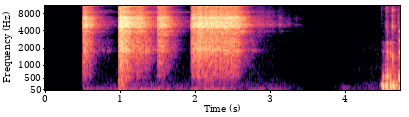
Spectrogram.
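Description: Tambourine from a sample library, heard alone: a few bright jingly shakes and strikes, one sustained shimmering rattle, close and clean with silence between, then a brief low sound at the very end.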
